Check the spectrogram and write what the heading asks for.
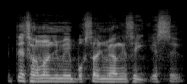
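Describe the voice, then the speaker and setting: A man's voice: medium pitch, flat delivery, racing, gravelly, bright, forceful tone. A man preaching a fervent revival sermon in a prayer retreat hall, with impassioned, rising declarations. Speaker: pastor. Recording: long reverb of a large hall.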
